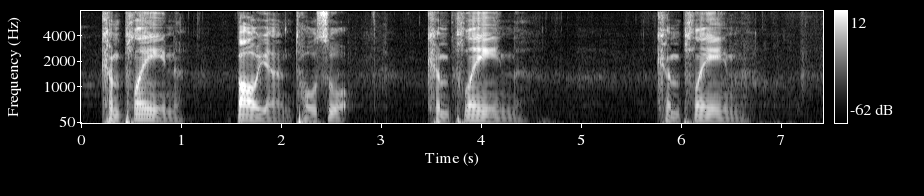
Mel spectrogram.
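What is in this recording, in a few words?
"complain", English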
